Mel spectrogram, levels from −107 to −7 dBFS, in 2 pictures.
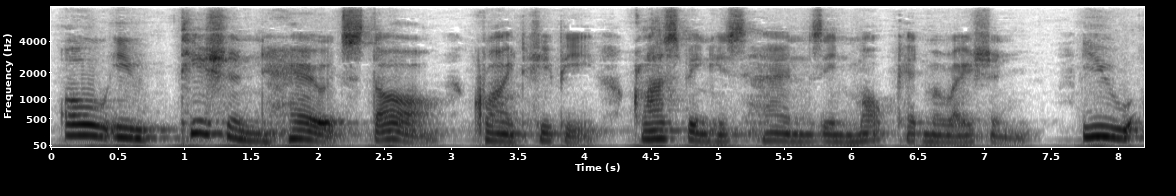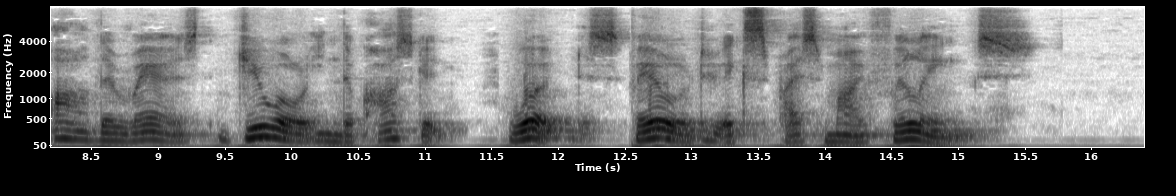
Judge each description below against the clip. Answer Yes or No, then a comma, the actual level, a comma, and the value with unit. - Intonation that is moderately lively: No, wide, 5.7 semitones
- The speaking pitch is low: Yes, low, 120 Hz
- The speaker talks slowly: Yes, slow, 100 wpm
